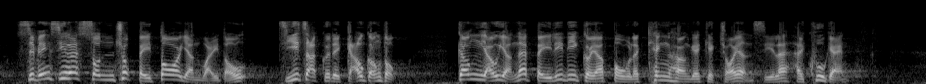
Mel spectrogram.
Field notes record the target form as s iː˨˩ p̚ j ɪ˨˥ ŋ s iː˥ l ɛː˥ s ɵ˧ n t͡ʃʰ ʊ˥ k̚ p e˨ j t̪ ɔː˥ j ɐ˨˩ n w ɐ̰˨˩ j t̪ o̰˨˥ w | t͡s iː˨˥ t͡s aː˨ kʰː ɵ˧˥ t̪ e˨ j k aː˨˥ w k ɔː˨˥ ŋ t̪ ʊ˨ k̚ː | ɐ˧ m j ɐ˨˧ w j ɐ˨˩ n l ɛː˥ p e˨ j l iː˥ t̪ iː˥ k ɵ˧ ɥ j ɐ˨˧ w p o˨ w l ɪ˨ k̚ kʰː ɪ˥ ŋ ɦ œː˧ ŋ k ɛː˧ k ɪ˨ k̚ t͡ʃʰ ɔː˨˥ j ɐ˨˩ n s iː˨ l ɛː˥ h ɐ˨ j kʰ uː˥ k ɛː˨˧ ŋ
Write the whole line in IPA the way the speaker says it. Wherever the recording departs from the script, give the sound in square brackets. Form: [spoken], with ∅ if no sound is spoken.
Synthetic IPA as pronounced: s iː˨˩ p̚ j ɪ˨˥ ŋ s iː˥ l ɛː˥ s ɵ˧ n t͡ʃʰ ʊ˥ k̚ p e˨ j t̪ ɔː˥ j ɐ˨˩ n w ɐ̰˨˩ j t̪ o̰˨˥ w | t͡s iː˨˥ t͡s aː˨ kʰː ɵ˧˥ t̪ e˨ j k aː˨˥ w k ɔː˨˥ ŋ t̪ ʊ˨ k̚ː | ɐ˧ [ŋ] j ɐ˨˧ w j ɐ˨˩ n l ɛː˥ p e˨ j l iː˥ t̪ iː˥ k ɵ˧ ɥ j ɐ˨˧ w p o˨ w l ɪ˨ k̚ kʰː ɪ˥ ŋ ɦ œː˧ ŋ k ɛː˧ k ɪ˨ k̚ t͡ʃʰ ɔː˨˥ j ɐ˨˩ n s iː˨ l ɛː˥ h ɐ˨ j kʰ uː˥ k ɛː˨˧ ŋ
